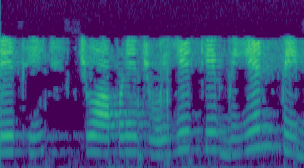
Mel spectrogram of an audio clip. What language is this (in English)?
Gujarati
